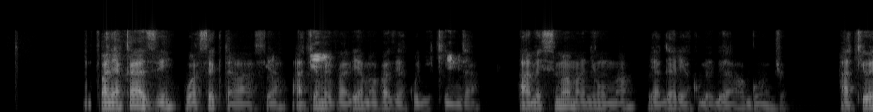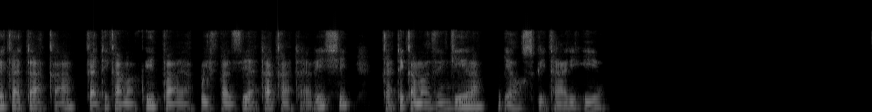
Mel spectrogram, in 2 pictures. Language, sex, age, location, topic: Swahili, male, 25-35, Dar es Salaam, government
